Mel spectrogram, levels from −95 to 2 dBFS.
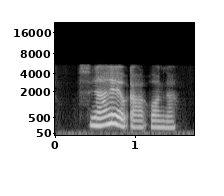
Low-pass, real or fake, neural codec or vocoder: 5.4 kHz; fake; autoencoder, 22.05 kHz, a latent of 192 numbers a frame, VITS, trained on many speakers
